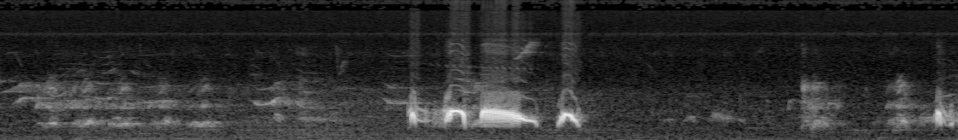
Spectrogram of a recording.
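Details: Decoy spotted dove cooing to call in thúc bổi style: faint soft murmuring coos at first, then one loud phrase of a short note, an arched note, a long hoarse note and a final arched note, followed by quieter trailing calls.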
